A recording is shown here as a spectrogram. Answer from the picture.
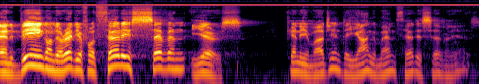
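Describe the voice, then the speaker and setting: A man with a Polish accent at a fairly slow pace, with very wide pitch swings and big swings in loudness. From Poland. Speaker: award honoree, radio broadcaster. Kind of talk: acceptance speech. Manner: halting.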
